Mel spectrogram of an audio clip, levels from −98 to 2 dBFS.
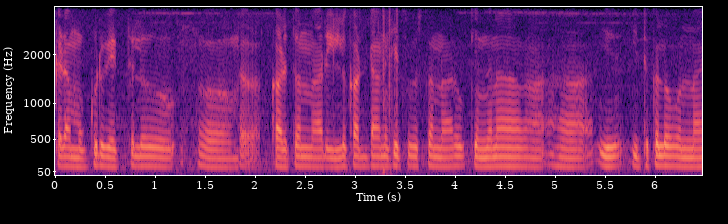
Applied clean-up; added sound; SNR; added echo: none; none; none; none.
